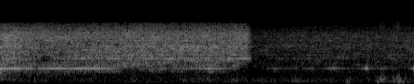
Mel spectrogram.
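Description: Worx 20-volt cordless blower running at full power, a steady rush of air with a motor whine. It cuts off sharply about two and a half seconds in, leaving a much fainter whine.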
